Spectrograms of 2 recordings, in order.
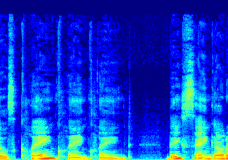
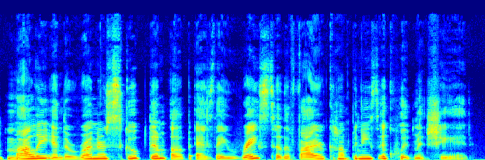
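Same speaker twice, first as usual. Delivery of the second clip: usual speaking voice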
